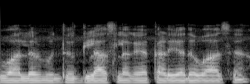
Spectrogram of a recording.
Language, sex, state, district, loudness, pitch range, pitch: Bengali, male, Assam, Hailakandi, -15 LUFS, 90-95 Hz, 90 Hz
